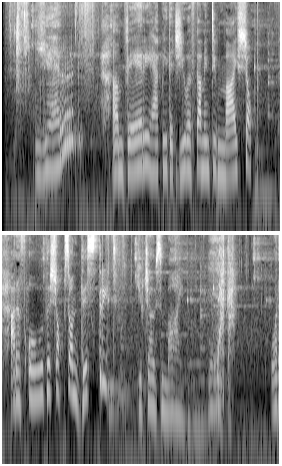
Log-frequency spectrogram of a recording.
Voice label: Character South African Alien

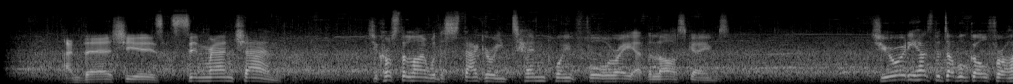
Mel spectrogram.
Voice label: Commentator

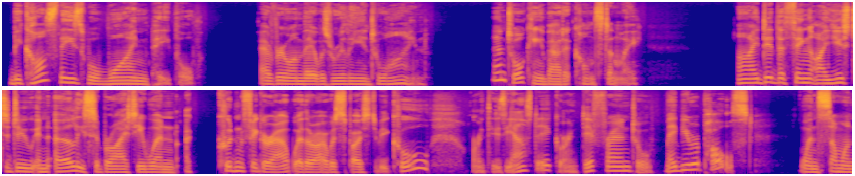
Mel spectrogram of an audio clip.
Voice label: Bookread Australian; Quit Like A Woman by Holly Whitaker

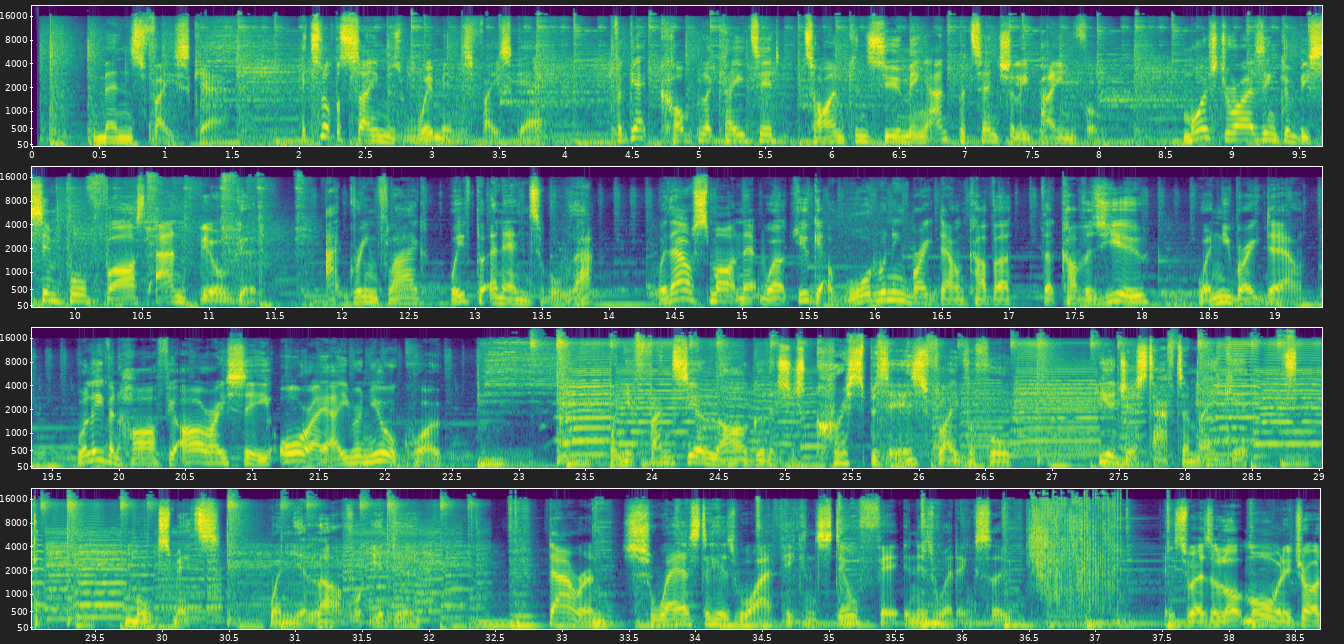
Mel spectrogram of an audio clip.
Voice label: Commercials Montage

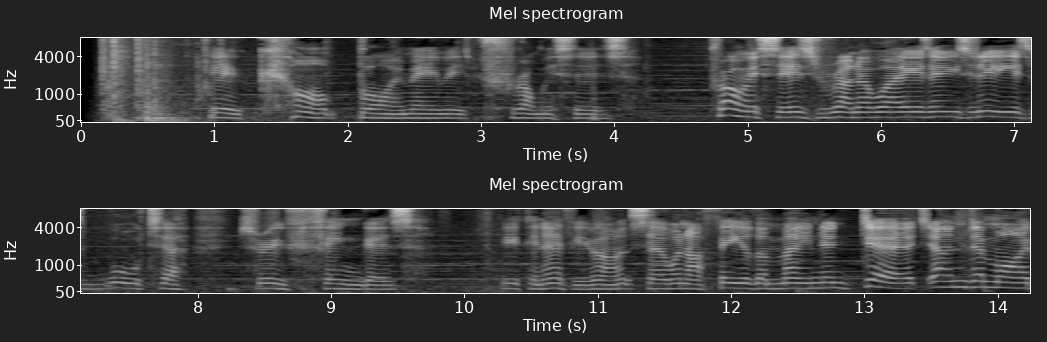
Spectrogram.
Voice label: Gaming Old Crone

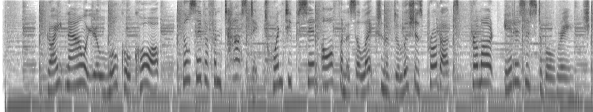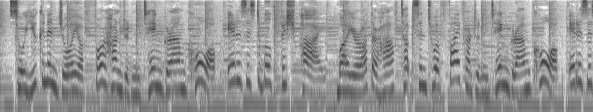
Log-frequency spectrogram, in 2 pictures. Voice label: Scottish; CoOp

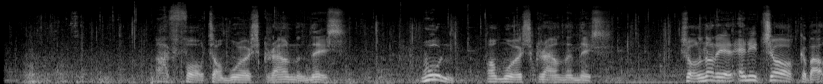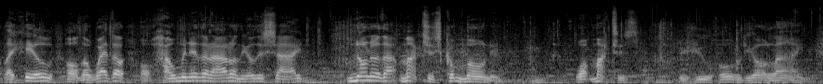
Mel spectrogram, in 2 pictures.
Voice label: Gaming Northern Warrior

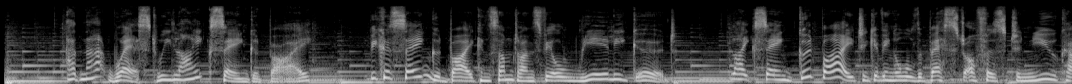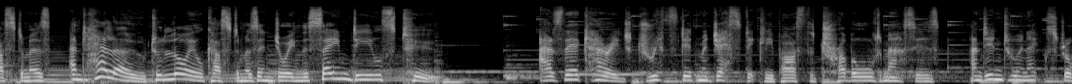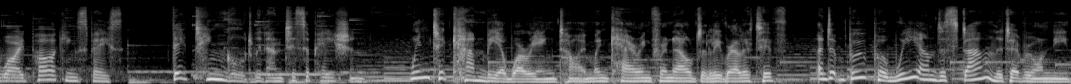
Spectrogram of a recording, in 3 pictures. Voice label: Commercial

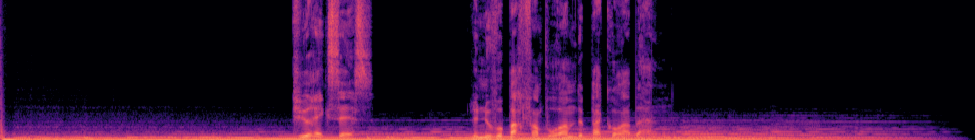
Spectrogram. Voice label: French; PureExcess

